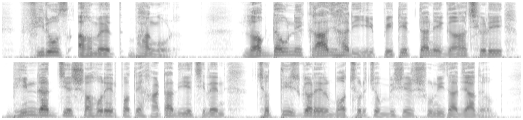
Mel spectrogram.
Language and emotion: Bengali, neutral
